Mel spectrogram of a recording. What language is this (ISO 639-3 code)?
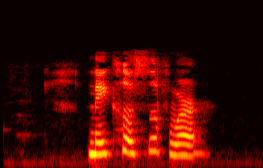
zho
